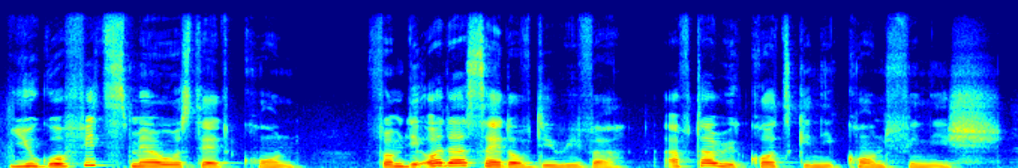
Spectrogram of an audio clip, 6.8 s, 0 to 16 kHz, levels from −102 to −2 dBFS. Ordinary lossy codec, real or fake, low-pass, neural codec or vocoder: none; real; 14.4 kHz; none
